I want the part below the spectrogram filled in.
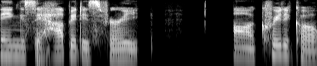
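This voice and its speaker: A woman speaks with a Korean accent at a fairly slow pace. The sound is dry and close, with no echo. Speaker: English teacher and learner. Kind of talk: casual conversation practice. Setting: live stream.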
